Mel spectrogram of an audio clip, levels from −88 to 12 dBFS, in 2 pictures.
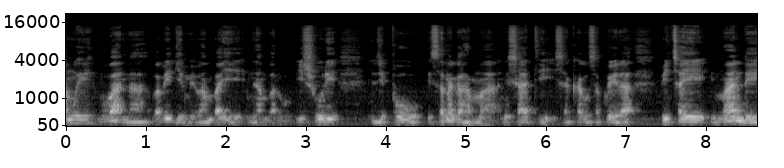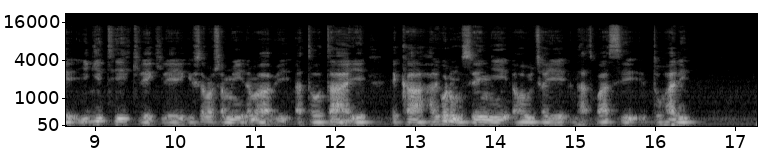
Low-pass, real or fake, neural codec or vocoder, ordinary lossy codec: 14.4 kHz; real; none; AAC, 96 kbps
